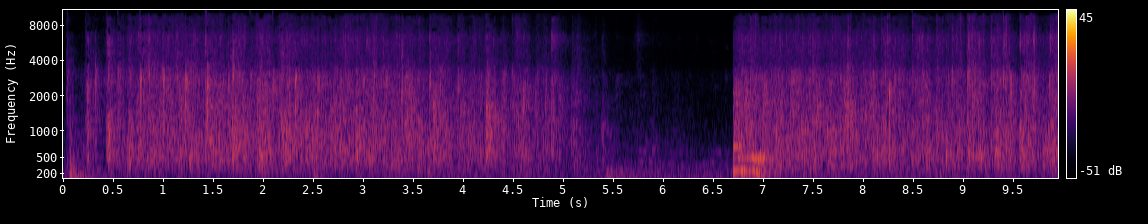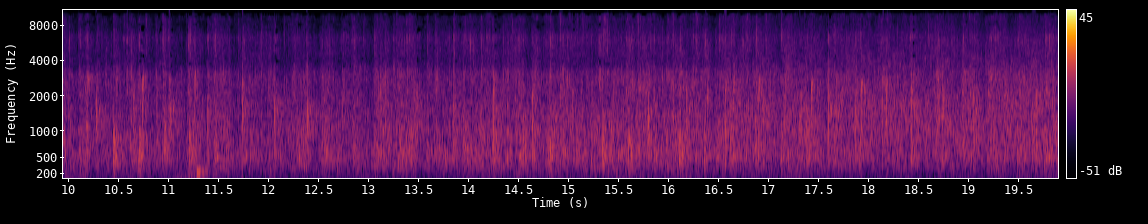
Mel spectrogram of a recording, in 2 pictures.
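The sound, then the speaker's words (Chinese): A crowd claps warmly and steadily in dense, sustained applause welcoming Master Lu to give a Buddhist teaching, briefly thinning to a quieter lull before surging back to full strength for the rest of the stretch. “那么一会儿我们以热烈的掌声欢迎卢台长为我们今天开示。”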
